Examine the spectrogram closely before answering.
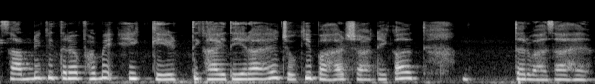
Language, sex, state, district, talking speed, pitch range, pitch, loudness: Hindi, female, Uttar Pradesh, Lucknow, 170 wpm, 230-275 Hz, 245 Hz, -14 LUFS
